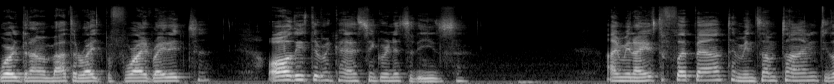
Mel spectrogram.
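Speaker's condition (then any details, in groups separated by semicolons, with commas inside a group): Cerebral palsy; speaks fast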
